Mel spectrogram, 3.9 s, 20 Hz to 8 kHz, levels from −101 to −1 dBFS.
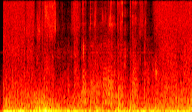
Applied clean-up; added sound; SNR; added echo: neural separator model SepFormer DNS4.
